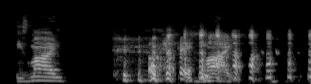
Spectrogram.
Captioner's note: laughs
